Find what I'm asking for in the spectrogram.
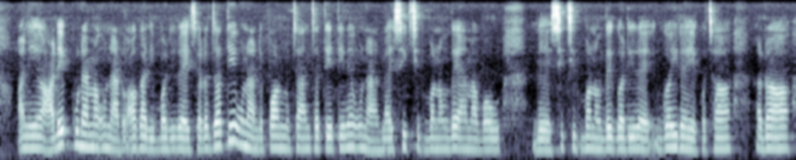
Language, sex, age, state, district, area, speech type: Nepali, female, 45-60, West Bengal, Kalimpong, rural, spontaneous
